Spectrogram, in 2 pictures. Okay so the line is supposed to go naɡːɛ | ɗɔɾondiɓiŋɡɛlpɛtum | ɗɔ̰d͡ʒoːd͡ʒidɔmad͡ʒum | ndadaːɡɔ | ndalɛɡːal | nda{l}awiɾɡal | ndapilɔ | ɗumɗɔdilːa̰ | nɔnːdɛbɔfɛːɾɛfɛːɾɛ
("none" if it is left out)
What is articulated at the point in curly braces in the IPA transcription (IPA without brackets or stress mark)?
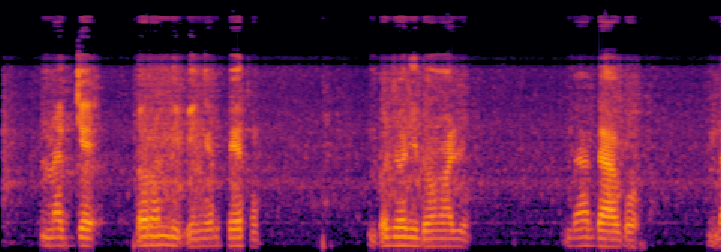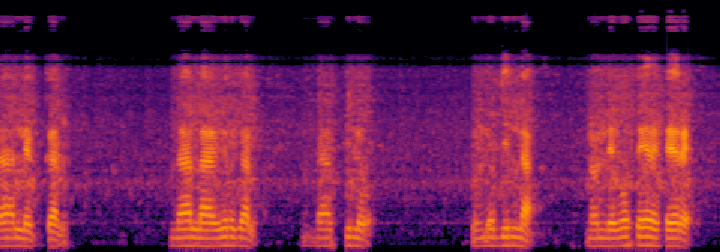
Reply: l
